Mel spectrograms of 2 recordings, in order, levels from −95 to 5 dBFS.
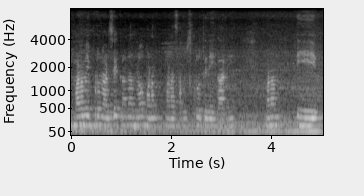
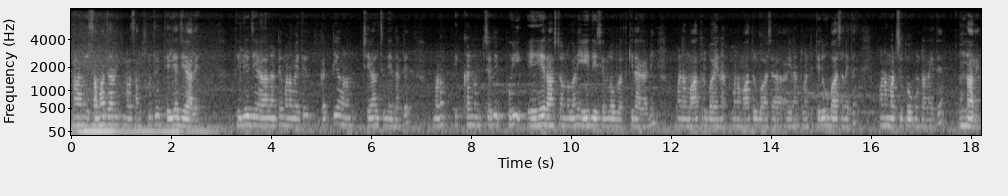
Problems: background conversations at intervals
